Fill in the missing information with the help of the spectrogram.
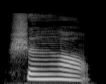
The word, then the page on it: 深奥: shēn ào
